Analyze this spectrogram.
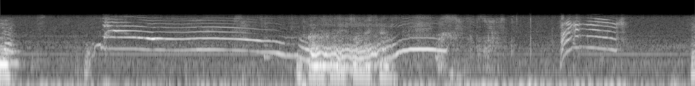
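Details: An angry domestic cat attacking its enemy. It gives long, drawn-out wailing yowls that waver and bend downward, with a rough growling stretch in the middle, over a low hum and a person speaking Czech.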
